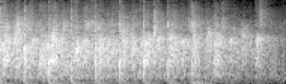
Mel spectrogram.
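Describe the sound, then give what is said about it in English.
A crowd applauds steadily, many hands clapping in a dense, crackling wash that stays fairly even throughout before thinning slightly at the end, applauding the victory of the protest against NATO. “So I want to give everyone give themselves a round of applause for that victory.”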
